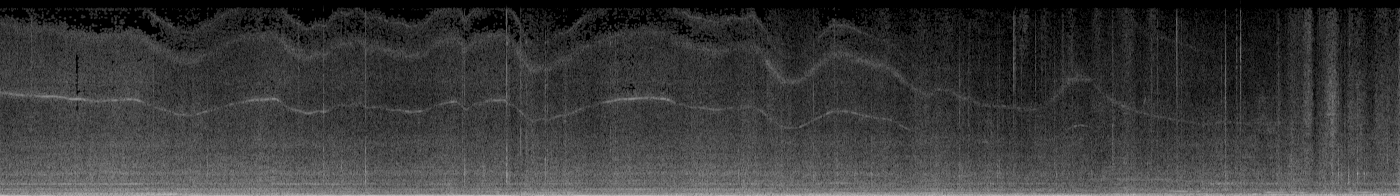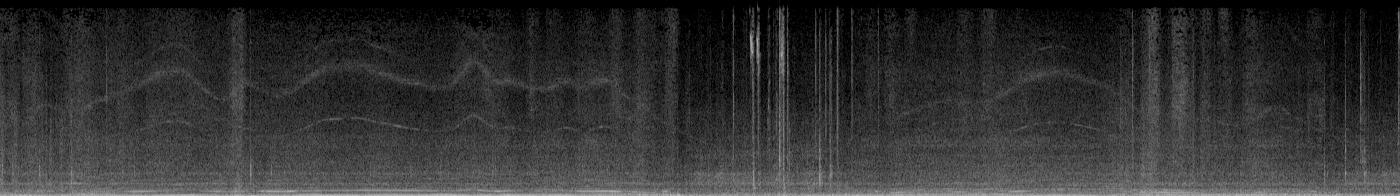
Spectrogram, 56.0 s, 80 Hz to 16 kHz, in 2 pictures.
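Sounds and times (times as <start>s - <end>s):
diesel truck engine under load: 0.0s - 56.0s.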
